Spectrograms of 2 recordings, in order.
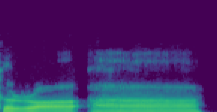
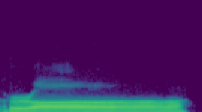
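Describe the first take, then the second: First: The vowel is split into two separate parts. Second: The vowel is held long as one sound. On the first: The speaker calls it wrong. "don't read separately. We don't say like raw ah" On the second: The speaker calls it right. "We just stretch raw sound for two seconds"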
